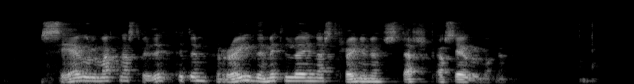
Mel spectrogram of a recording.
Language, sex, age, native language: Icelandic, male, 30-39, Icelandic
